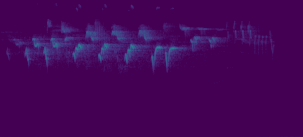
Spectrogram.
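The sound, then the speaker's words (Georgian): A bird chirps a quick run of high, bright notes for about four seconds, ending in a brief trill, faint and alone. “ჭიკ ჭიკ ჭიკ. ჭიკ ჭიკებს ჩიტი.”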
